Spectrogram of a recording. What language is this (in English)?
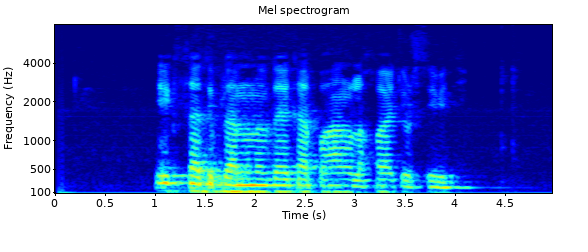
Pashto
